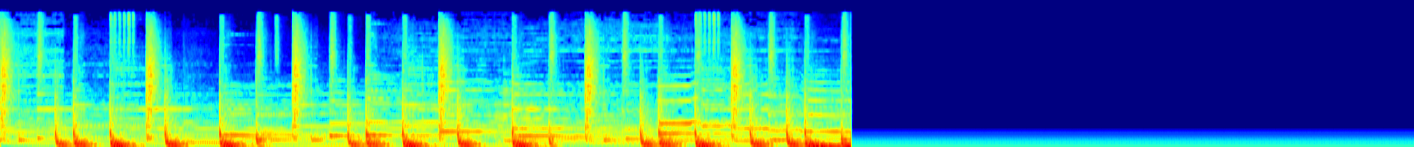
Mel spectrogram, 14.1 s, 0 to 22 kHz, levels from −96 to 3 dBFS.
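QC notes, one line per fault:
8.51 s to end: audio dropout to a faint residue. The signal feed was likely lost while the downstream path stayed live, so the sound cuts off abruptly and only mains hum from the open input remains, roughly 40 dB below the signal.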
